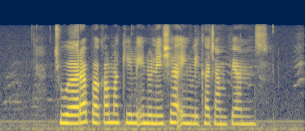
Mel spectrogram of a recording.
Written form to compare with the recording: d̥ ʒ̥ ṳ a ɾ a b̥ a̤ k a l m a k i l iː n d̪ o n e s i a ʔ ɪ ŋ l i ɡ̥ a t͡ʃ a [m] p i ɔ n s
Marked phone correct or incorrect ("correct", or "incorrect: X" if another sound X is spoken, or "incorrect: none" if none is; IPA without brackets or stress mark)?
correct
